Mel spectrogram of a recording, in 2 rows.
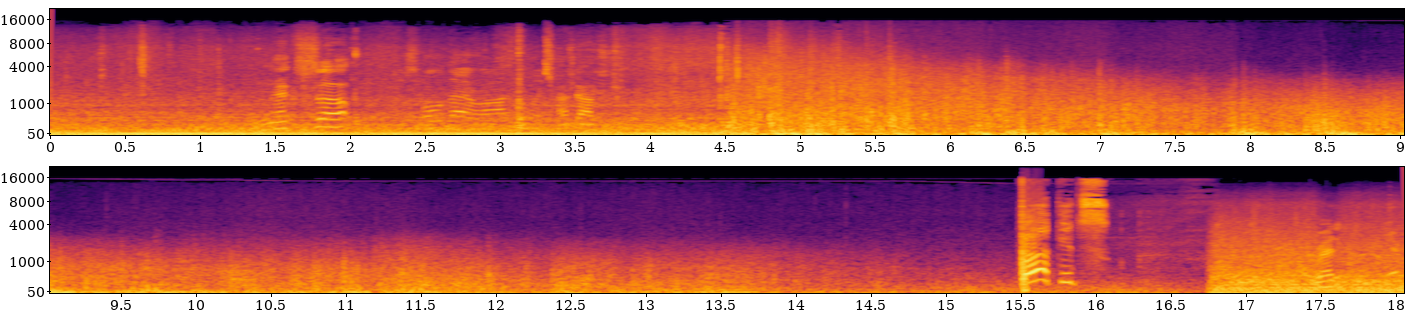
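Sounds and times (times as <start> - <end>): wind rumbling on microphone: 4.0 - 15.5.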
